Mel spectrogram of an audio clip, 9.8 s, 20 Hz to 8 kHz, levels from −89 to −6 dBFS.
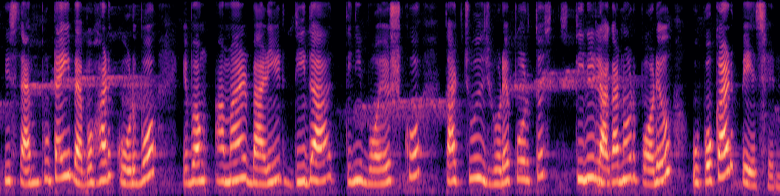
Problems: constant background noise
